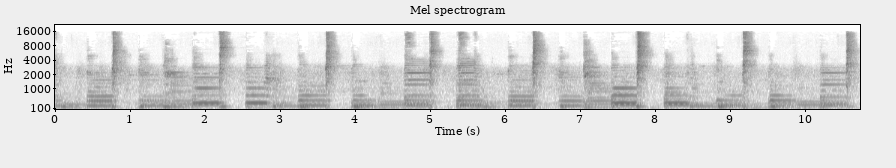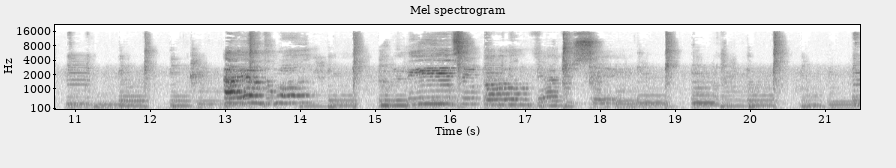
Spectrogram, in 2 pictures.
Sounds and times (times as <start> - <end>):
Inside, small room: 0.0 - 21.4
Music: 0.0 - 21.4.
